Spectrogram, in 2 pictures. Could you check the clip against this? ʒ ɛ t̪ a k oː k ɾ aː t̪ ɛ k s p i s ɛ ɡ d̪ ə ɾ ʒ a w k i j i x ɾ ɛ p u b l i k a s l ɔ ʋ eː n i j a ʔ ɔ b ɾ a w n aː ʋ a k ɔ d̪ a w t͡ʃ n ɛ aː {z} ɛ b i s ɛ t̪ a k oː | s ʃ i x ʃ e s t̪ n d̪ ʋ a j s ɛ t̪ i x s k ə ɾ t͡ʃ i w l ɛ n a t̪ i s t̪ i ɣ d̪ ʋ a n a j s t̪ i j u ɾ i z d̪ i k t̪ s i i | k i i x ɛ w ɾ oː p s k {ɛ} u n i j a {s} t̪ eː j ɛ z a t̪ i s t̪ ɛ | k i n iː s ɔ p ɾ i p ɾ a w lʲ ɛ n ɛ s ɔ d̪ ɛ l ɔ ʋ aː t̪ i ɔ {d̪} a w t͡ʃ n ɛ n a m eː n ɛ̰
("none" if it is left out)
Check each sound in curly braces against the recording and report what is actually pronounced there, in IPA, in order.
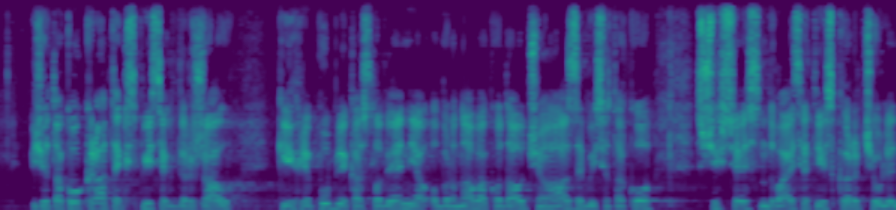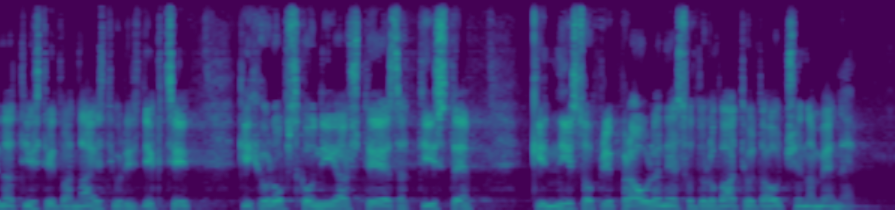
z, a, ʃ, d̪

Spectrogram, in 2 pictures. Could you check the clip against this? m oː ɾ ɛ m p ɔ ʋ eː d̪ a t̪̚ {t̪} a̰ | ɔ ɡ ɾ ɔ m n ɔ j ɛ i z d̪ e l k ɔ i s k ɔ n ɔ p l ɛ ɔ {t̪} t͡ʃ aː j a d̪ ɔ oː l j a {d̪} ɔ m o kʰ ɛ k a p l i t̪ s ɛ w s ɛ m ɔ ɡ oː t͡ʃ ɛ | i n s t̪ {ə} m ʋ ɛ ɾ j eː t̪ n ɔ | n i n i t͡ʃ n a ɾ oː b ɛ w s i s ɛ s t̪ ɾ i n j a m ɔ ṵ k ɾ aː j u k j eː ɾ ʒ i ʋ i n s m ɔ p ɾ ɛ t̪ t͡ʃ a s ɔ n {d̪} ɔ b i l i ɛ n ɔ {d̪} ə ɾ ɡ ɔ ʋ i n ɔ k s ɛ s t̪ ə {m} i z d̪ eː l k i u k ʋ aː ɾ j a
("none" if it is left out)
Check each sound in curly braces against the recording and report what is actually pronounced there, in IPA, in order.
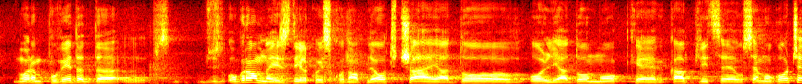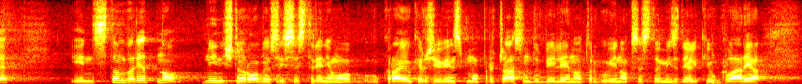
d̪, t̪, d̪, ə, d̪, t̪, m

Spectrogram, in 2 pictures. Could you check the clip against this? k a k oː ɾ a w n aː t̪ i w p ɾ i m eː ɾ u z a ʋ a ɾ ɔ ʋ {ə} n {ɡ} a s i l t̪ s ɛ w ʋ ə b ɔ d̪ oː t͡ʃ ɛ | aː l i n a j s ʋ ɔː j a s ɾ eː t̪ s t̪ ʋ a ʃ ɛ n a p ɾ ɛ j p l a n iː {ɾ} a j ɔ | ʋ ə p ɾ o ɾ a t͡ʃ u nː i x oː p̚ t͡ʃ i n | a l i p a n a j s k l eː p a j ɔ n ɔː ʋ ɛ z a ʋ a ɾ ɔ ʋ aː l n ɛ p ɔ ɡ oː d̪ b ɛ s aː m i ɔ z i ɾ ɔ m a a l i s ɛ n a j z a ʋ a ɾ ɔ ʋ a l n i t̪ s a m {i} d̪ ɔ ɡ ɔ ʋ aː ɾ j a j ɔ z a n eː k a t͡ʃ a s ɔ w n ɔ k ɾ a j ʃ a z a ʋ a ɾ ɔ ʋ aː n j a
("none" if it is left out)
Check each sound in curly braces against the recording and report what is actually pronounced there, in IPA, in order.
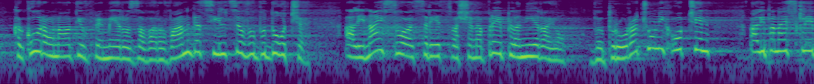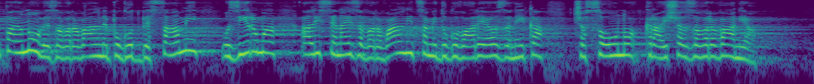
a, ɡ, ɾ, i

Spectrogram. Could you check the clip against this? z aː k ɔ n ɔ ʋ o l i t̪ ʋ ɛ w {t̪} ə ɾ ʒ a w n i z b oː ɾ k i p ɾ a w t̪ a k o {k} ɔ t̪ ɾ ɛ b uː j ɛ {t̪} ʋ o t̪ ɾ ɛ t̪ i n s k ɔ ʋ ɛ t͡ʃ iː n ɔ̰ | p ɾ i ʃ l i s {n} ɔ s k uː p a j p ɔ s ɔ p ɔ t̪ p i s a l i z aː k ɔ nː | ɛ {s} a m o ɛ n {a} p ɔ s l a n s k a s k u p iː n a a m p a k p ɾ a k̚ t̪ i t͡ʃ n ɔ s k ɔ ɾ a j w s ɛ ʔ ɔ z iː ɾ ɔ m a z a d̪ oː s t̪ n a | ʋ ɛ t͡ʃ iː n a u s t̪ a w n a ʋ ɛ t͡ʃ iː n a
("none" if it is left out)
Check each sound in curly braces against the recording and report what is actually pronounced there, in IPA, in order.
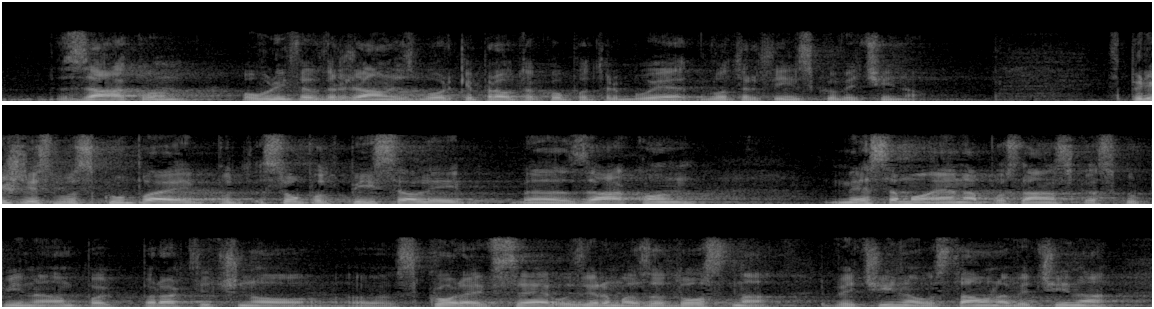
d̪, p, d̪, m, s, a

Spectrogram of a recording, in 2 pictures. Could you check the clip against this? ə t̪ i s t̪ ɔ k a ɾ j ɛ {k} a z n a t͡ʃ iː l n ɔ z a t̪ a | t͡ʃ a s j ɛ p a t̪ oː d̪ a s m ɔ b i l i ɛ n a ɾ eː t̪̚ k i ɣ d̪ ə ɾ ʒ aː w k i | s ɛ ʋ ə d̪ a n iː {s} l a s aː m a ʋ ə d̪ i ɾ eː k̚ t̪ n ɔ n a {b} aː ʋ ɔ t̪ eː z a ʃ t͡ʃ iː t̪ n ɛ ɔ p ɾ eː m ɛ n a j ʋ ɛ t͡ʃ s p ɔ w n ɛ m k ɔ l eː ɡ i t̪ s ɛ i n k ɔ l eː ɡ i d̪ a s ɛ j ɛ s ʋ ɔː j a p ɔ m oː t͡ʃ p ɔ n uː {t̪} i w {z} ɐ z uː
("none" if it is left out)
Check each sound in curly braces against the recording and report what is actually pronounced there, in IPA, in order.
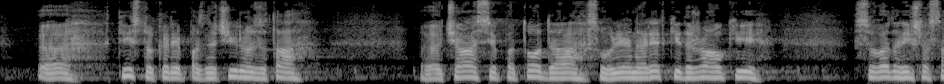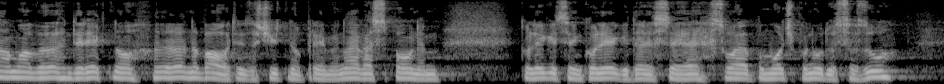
p, ʃ, b, d̪, s

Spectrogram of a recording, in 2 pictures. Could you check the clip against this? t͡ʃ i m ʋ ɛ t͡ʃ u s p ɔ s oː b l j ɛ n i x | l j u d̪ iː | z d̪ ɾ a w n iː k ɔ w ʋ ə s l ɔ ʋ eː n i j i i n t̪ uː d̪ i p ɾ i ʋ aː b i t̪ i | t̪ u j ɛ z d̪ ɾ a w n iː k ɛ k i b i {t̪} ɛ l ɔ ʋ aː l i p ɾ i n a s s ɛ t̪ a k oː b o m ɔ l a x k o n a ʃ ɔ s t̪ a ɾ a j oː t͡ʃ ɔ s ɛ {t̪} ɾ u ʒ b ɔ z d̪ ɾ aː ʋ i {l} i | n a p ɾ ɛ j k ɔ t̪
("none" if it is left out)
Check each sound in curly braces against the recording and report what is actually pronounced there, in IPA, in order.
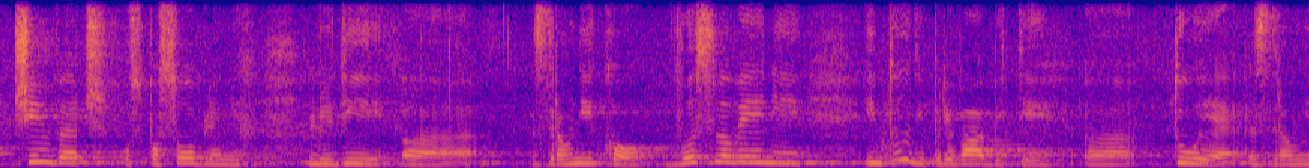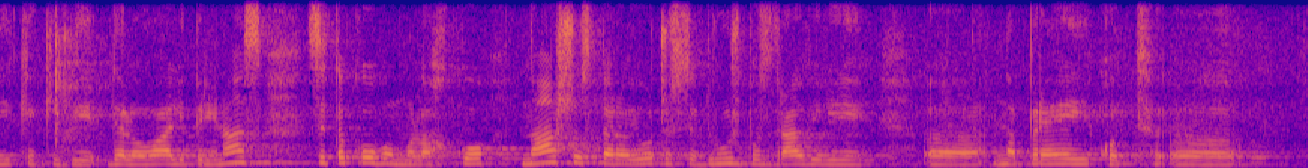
d̪, d̪, l

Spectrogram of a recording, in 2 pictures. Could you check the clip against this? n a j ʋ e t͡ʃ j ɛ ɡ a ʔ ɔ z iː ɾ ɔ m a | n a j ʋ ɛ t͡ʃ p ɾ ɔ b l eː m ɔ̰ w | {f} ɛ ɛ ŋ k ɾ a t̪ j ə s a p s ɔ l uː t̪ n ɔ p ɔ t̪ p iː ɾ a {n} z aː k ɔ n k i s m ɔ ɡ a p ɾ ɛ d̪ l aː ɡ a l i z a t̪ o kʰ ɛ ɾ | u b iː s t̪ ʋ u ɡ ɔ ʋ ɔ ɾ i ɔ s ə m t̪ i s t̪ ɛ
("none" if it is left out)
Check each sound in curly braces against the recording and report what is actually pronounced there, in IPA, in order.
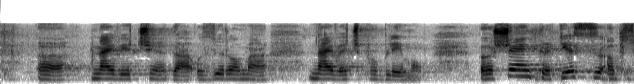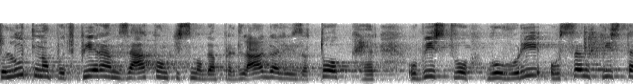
ʃ, m

